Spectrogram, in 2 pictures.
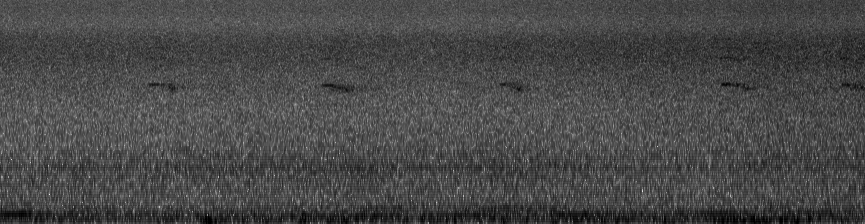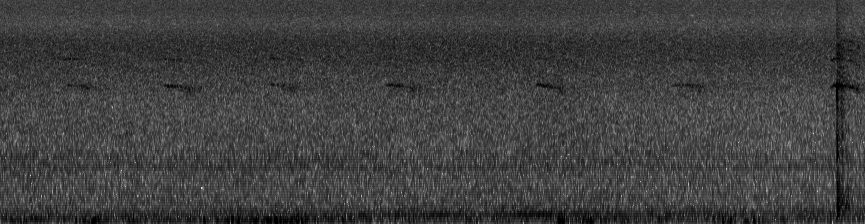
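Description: A bird repeating one short, slightly falling high chirp about once a second over steady outdoor background hiss, with a sharp click at the very end.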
